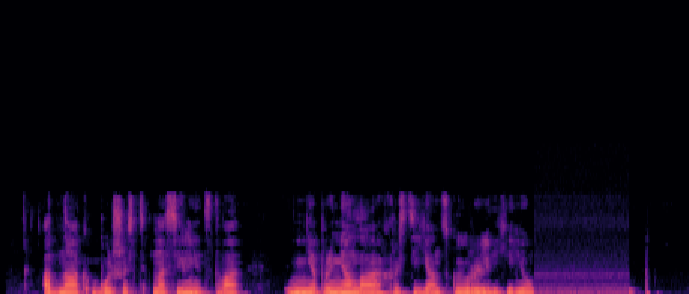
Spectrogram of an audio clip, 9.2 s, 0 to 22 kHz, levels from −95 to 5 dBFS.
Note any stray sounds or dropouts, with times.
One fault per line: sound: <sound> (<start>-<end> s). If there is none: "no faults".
no faults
